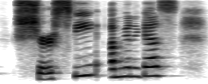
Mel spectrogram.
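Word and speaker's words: Kjersti: r s t i i think kj in swedish is shh so shirsty i'm going to guess shirsty johnson a 17 year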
